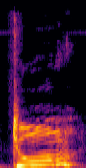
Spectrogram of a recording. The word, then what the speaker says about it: tomb: Spelling नहीं पकड़ पाओगे, क्योंकि ओ का प्रोनाउंसिएशन ऑरेंज होता है तो ओ होता है, अनियन में ओ का प्रोनाउंसिएशन आ निकल जाता है, एंड टूम में ओ का प्रोनाउंसिएशन ऊ निकलता जाता।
